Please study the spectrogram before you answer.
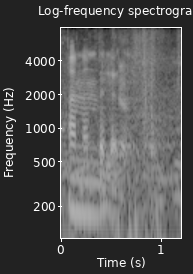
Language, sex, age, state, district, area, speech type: Odia, female, 30-45, Odisha, Koraput, urban, spontaneous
